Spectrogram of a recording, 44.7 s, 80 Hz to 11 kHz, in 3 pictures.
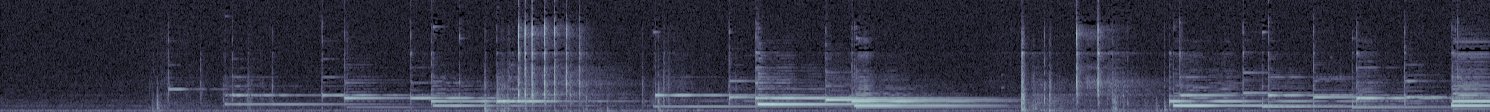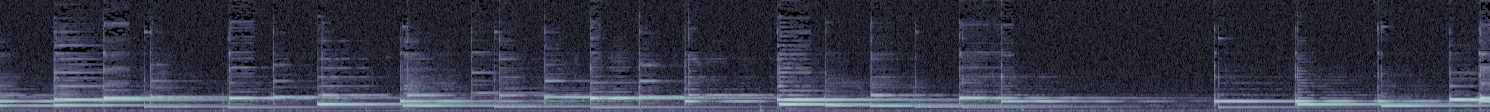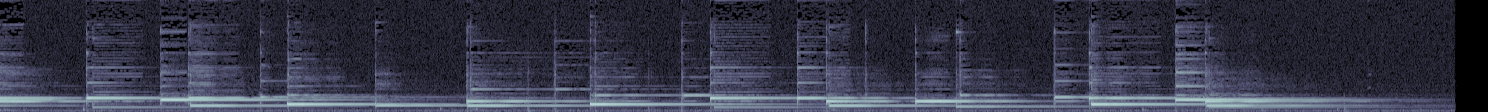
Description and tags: This is a recording of a 1960 windup fisher-price fake TV toy that played London bridges and row row your boat. I think I recorded it with a 1960 shure condenser mic. One of those old timey radio looking things.
childrens, song, kids, toy, windup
